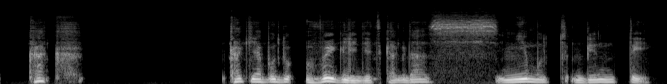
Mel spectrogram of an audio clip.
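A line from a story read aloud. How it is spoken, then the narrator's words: Stammering, fearful. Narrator (Russian): запинаясь, спросила Ив, боясь услышать ответ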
